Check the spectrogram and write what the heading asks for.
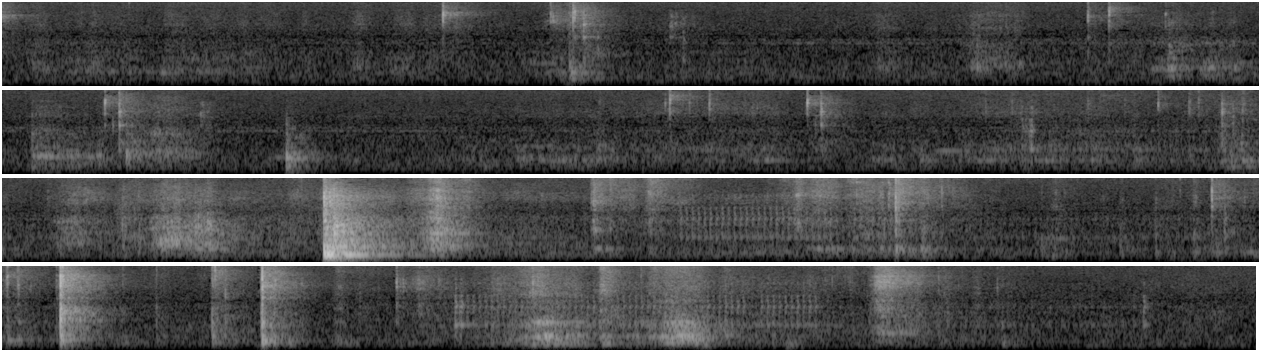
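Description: Quiet handling noises of a hot glue gun and cardboard as glue is laid along the edges of a cardboard drawer and a cardboard lid is fitted and pressed on: small clicks and scrapes, with a sharper knock about halfway through and another a few seconds later.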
